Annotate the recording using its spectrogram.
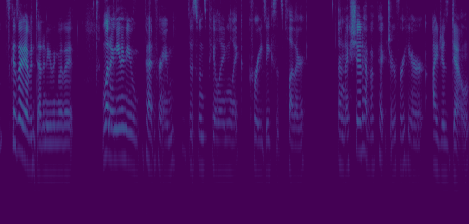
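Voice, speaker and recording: At a moderate pace, a woman talks with a medium pitch and ordinary pitch variation. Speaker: livestreamer. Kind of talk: casual chat. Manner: loud. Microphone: wireless mic, said to be quiet and crackling.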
